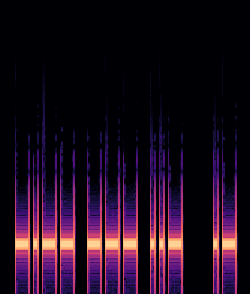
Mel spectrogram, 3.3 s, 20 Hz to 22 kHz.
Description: Morse code, heard as a keyed tone, about 20 wpm, 700 Hz. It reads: YOU A
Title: Sentences from Top 1100 Words 20wpm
